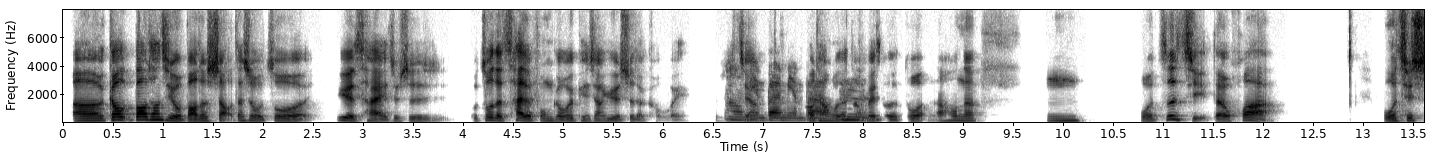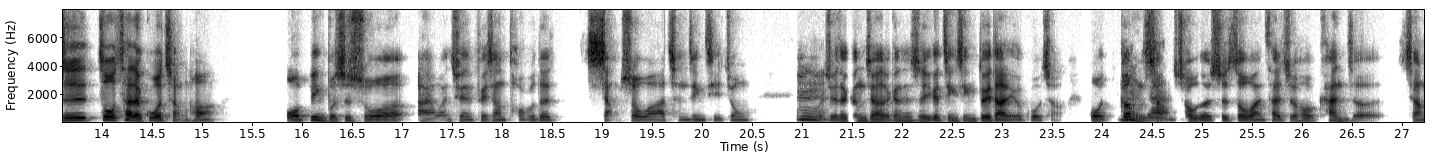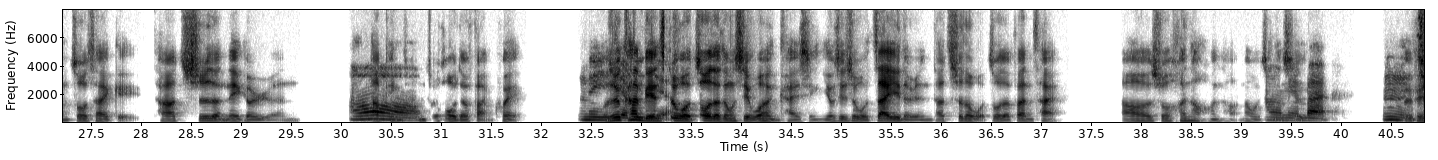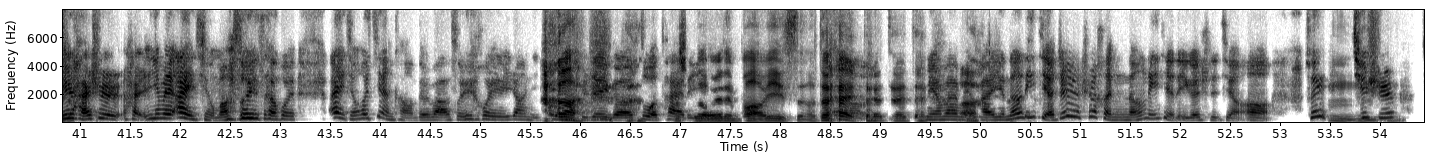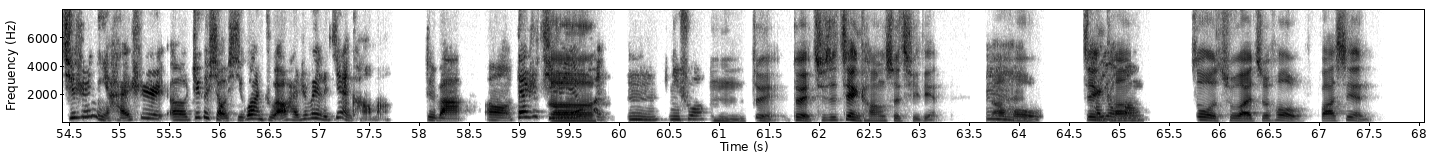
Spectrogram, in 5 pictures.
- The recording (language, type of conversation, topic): Chinese, podcast, 有哪些小习惯能帮助你坚持下去？
- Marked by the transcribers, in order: "煲" said as "高"; laughing while speaking: "所以才会"; laugh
